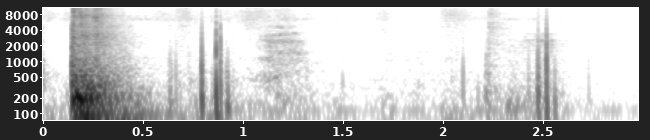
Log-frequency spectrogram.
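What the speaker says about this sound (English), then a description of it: "Here, close that door." A door shuts with a loud close thump, followed by a few fainter knocks and rattles and a second softer thud near the end.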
